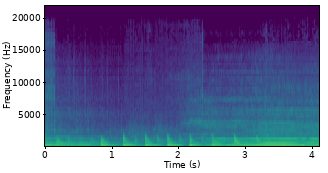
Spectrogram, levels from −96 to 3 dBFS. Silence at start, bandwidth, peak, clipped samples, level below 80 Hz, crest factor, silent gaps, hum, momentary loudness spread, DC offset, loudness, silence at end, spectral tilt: 0 s; 13.5 kHz; -12 dBFS; under 0.1%; -36 dBFS; 16 dB; none; none; 7 LU; under 0.1%; -31 LUFS; 0 s; -7.5 dB/octave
